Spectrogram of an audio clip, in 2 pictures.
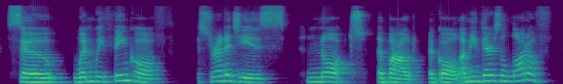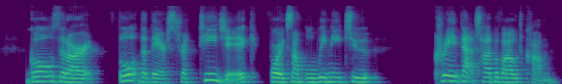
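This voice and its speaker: A woman with a Finnish accent explains her coaching work over a video call, her voice sitting on the low side. She talks in a measured, careful way, with phrasing that now and then shows English is not her first language. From Finland. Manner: measured, explanatory, slightly non-native phrasing. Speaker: executive coach guest. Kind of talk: interview answers.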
